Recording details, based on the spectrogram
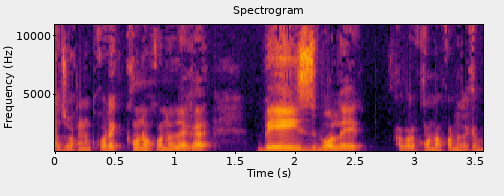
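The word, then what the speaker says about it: Bayes: আমরা বাংলাদেশ বিদেশীরা কিভাবে বাংলাদেশ বলে তো এজন্য বেস বায়াস এটা আসলে যে কি এটা আমিও 100% জানি না বইতে বিভিন্ন রকম বাংলা যখন করে কোন কোন জায়গায় বেস বলে আবার কোন কোন জায়গায় বায়াস বলে টিচাররাও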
